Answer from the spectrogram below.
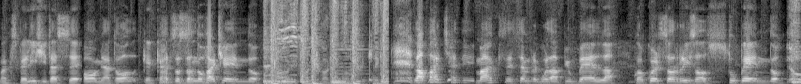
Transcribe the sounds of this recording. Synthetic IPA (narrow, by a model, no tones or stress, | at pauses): maksfeliːt͡ʃit̪aseɔːmjat̪ɔlkekːat̪sost̪anːofat͡ʃɛnd̪o | lafat͡ʃːad̪imaksɛsːɛmpɾekwelːapjubːɛlːa | koŋkwelsorːiːzost̪upɛnd̪o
